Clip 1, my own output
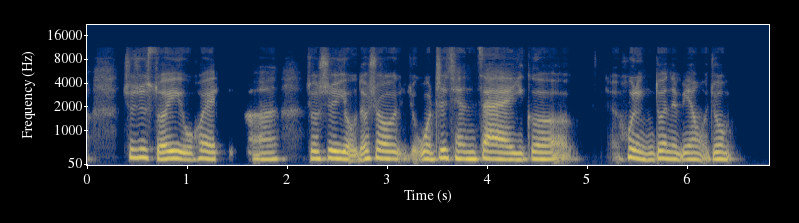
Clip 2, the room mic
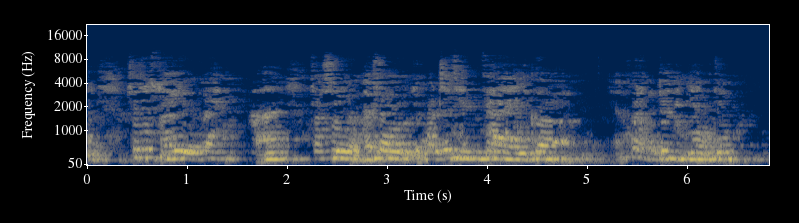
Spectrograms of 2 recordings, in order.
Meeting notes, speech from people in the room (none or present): none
